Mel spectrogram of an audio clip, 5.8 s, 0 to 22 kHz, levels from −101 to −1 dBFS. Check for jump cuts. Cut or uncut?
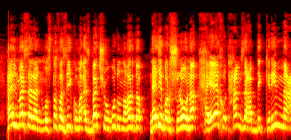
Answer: cut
